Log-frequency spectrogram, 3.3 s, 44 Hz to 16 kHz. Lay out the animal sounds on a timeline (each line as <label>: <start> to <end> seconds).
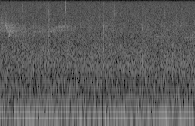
Black-throated Blue Warbler (Setophaga caerulescens): 0.3 to 1.3 seconds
